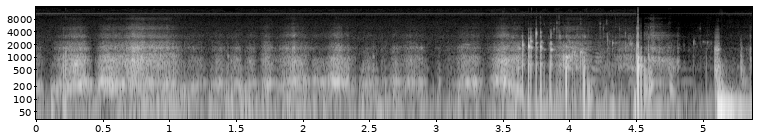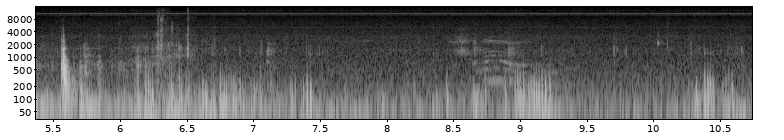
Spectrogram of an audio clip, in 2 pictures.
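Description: Bathwater sloshing and gurgling around a camera moved through and below the surface of a filled tub, busiest in the first half. There is a loud low thump about five seconds in.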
